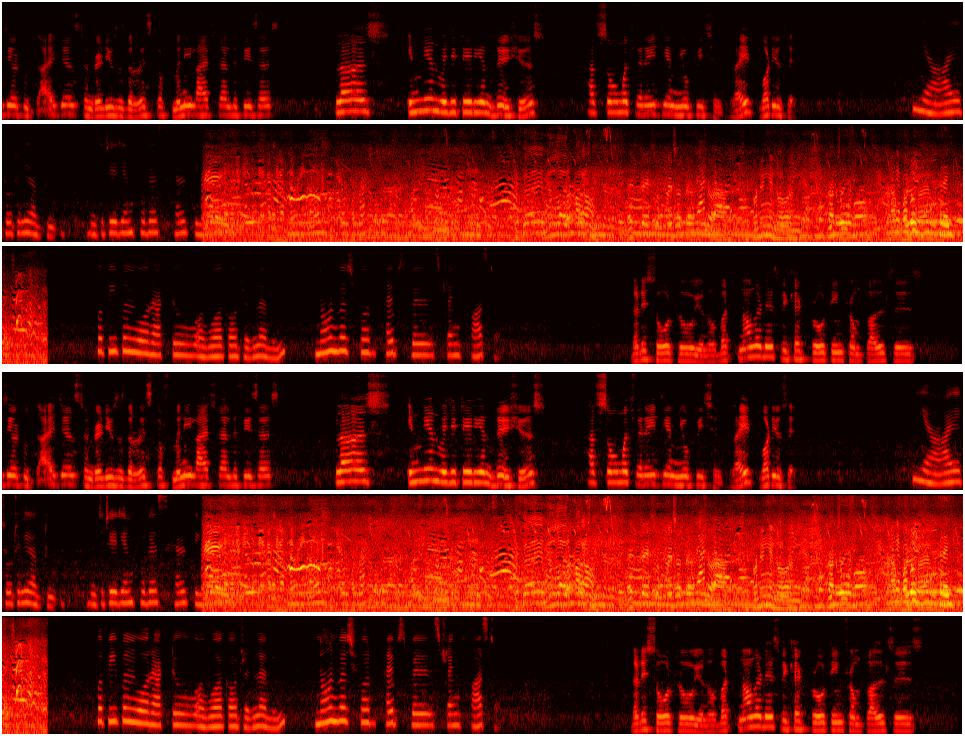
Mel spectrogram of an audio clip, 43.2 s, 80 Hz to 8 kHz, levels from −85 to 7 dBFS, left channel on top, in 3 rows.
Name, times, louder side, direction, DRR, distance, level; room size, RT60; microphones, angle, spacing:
voice 1, 0.0-4.1 5.0-5.8 6.1-8.1 8.8-11.9 38.3-42.5, right 2 dB, 35° right, 2.2 m, -37 dB
voice 2, 13.7-15.2 15.7-17.6 18.5-22.2 22.7-26.3 26.8-29.5 30.3-33.1 33.5-36.1, right 2 dB, 85° right, 2.9 m, -39 dB
sound 1, 17.4-29.5, right 4 dB, 70° right, 1.7 m, -27 dB
head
